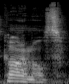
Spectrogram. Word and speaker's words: caramels: heard it here first if you pronounce the a in the middle of caramels you are a pedophile and kids can sniff that out okay pedophiles pump the brakes it's caramels all right getting us back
